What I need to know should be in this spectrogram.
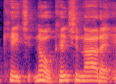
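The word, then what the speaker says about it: Kaytranada: I always say it, K-Tronome. You know how to say it, right? – K-Tronada? – K-Tronada and Anime. – Anime. – I always do that.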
